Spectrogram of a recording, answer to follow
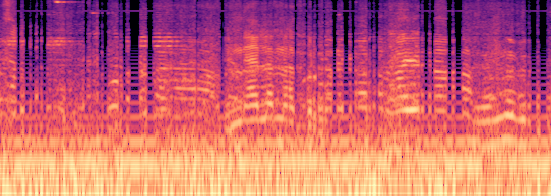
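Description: Motorcycle engine running at low speed with a steady low hum, under people's voices and crowd chatter.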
